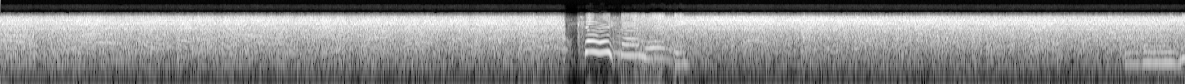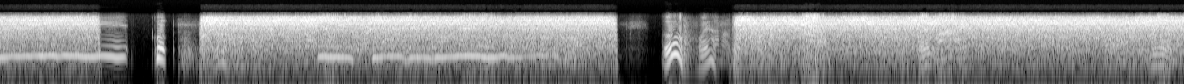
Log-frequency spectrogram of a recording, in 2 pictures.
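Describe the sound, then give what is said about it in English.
Wind roars steadily through an open window as a loud, unbroken rush, cutting out abruptly a couple of times. Faint, indistinct voices can be heard beneath the gusting. “Close the window. It's windy in here.”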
